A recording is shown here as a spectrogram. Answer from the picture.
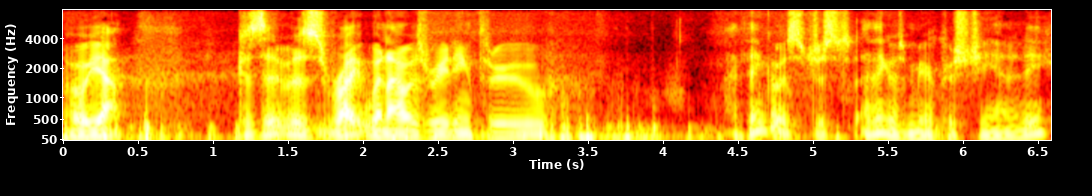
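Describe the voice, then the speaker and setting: Over noticeable background noise, a man with a fairly low pitch speaks at a moderate pace with ordinary pitch variation and long, frequent pauses. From Mexico. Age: 20s. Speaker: podcast co-host. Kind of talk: casual chat.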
